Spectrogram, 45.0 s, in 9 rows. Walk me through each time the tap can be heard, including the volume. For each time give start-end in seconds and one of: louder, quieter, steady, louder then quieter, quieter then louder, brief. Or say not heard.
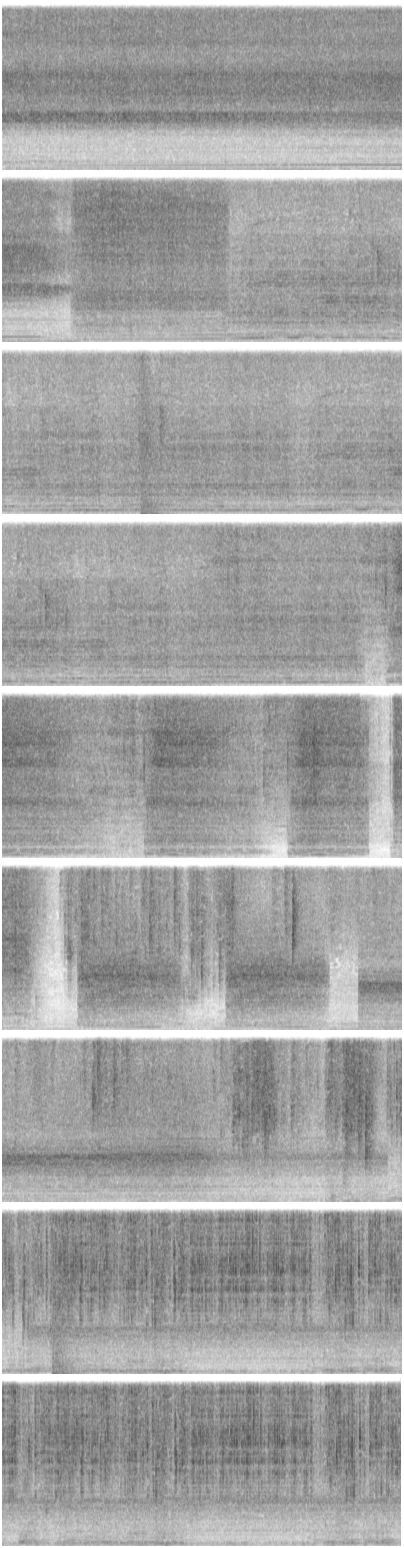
0.0-44.9 louder.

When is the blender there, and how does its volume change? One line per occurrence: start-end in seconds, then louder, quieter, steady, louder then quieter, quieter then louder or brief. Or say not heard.
0.0-44.9 quieter.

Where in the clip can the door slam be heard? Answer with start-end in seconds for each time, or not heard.
11.7-12.2, 35.6-36.1.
